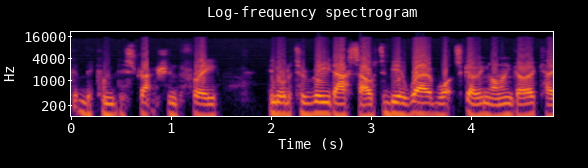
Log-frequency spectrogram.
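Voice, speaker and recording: In a British accent, the speaker goes at a fairly quick pace with monotone, flat intonation and a dry, close sound with no echo. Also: man. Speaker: mentor and guest sharing anxiety experience. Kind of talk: casual interview conversation. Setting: in-person recording, notebooks on the table. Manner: fast.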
